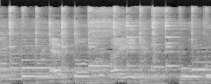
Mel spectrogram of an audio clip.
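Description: Live music: a man singing into a microphone, holding long wavering notes, over a Yamaha electronic keyboard accompaniment with a steady programmed beat, amplified through a PA.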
